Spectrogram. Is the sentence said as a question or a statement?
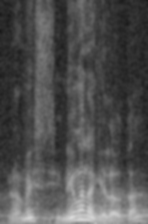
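question. It is said as a question.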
